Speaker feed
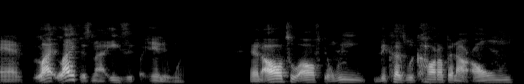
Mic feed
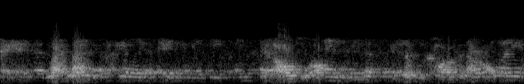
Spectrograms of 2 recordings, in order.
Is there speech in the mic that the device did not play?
Yes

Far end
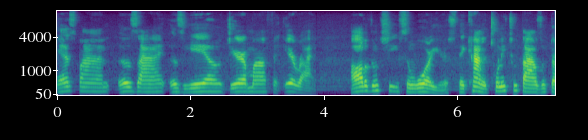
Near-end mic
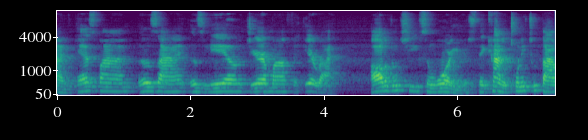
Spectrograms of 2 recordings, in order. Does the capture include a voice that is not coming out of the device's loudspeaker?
No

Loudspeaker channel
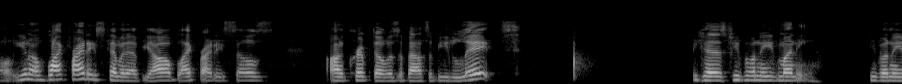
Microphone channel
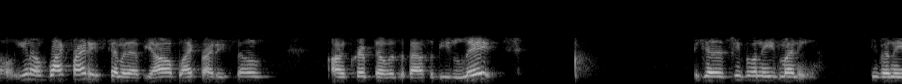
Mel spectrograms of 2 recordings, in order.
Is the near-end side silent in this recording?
Yes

